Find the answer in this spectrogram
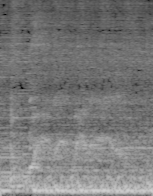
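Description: A heavy metal band playing live: distorted electric guitar, bass guitar and drums, with the singer yelling a line into the microphone from about half a second in.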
